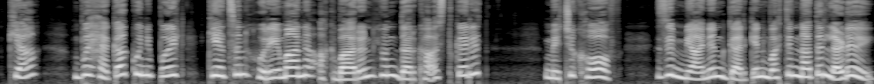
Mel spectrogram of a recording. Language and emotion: Kashmiri, fearful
